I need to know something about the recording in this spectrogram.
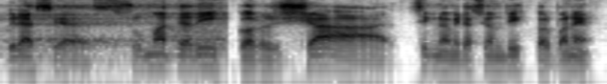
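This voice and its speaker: A man with an Argentine Spanish accent hosts a casual live trading stream, chatting loosely, answering his viewers and thanking subscribers. His voice is lowish, a little slow and a bit bright.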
